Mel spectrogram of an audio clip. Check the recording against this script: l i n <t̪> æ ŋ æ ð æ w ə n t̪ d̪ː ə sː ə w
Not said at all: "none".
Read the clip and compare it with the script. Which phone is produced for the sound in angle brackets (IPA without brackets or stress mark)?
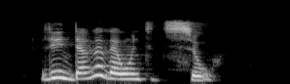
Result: d̪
